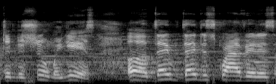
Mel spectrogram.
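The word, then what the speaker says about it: נשמה: The Neshuma, yes.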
